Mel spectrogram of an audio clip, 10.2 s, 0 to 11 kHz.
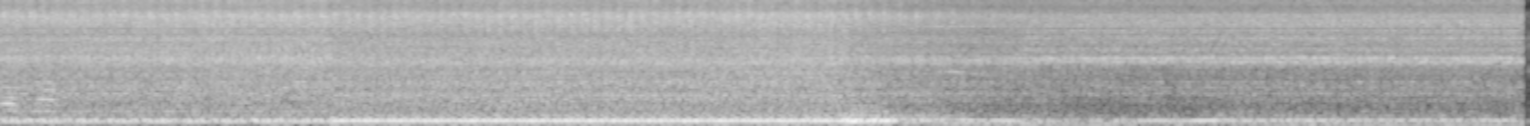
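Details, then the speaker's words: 1953 Chevy truck after a timing adjustment, with air filter refitted: smooth low hum at a steady beat that settles to a calmer idle after a few seconds. Runs clean and much better, fast idle stuck on because the choke is unhooked. "yes sir I already tail is running much much much better put my air filter back over much much better"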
